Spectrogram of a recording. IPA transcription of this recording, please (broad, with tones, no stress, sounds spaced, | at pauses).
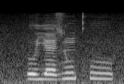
ʊ˦ j ɛ˦ z ũ˦ kʰ uː˦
